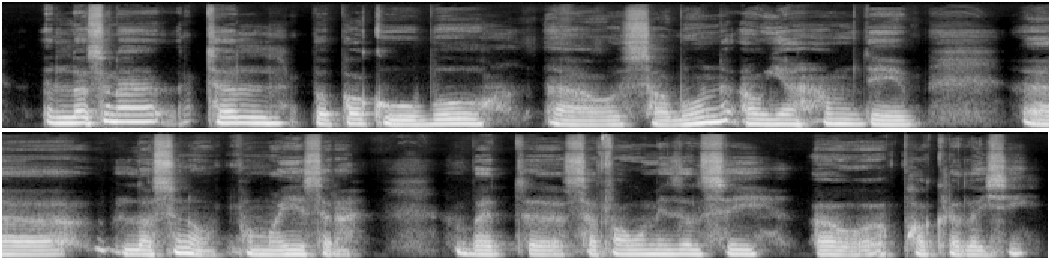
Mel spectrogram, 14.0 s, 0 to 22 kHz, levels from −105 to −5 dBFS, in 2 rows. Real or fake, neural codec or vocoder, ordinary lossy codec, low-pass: real; none; none; none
